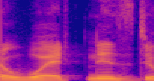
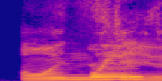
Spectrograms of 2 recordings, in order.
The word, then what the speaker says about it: Wednesday: তাহলে এখন থেকে আর ওয়েডনেসডে হচ্ছে না, কি হবে? Wednesday, ওয়েনসডে।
